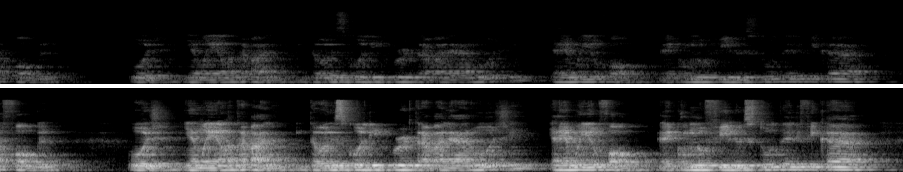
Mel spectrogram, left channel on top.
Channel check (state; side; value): quieter; left; 22.3 dB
